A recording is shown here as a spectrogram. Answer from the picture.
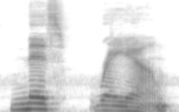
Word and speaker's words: Mizraim: This other name is pronounced Mizraim, Put, and Canaan.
